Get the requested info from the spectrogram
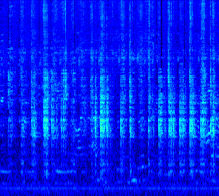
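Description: Faint background speech with a steady low hum underneath.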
